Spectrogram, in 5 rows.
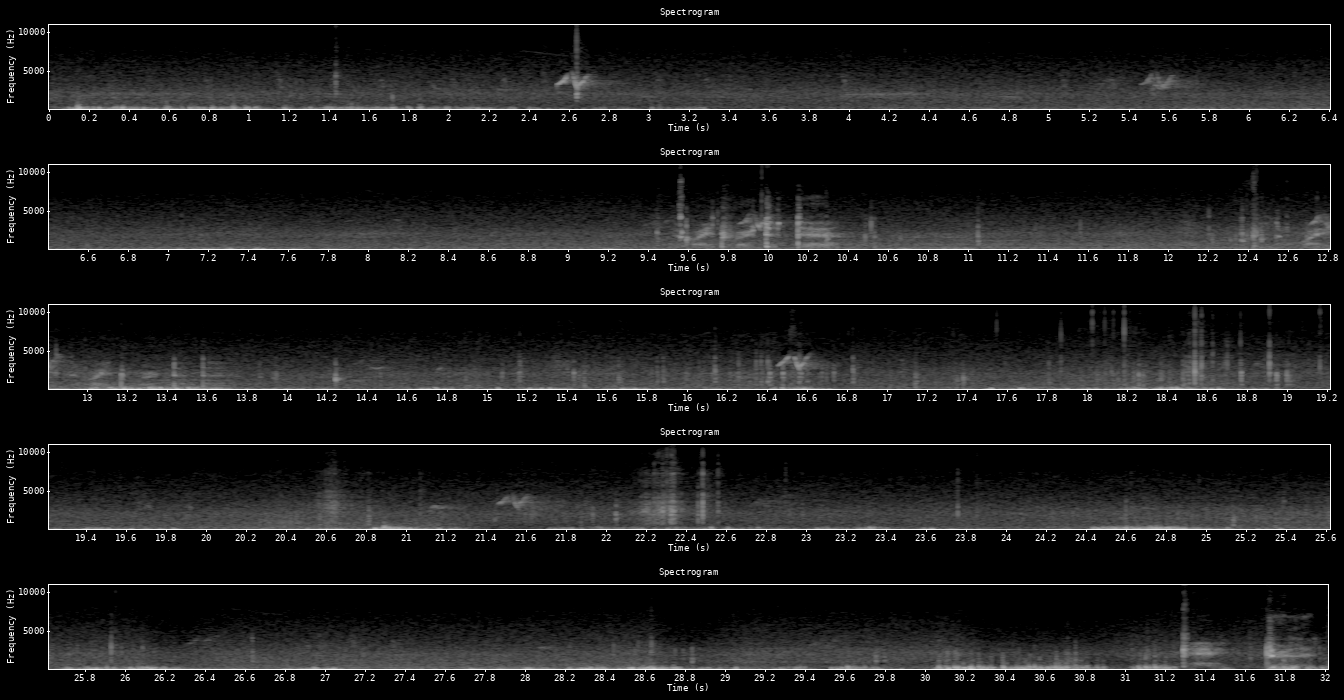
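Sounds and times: rustling in dry bush: 0.4s - 31.8s
faint bird chirps: 1.6s - 3.3s, 3.9s - 5.8s, 12.4s - 15.5s, 16.4s - 16.8s.

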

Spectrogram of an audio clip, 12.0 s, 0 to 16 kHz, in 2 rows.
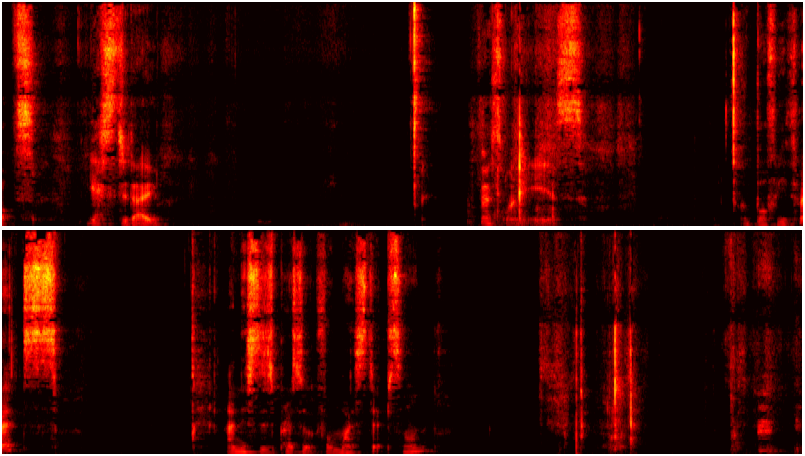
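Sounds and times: person speaking: 3.6s - 4.5s
card rustling: 3.6s - 4.8s, 10.0s - 11.6s.

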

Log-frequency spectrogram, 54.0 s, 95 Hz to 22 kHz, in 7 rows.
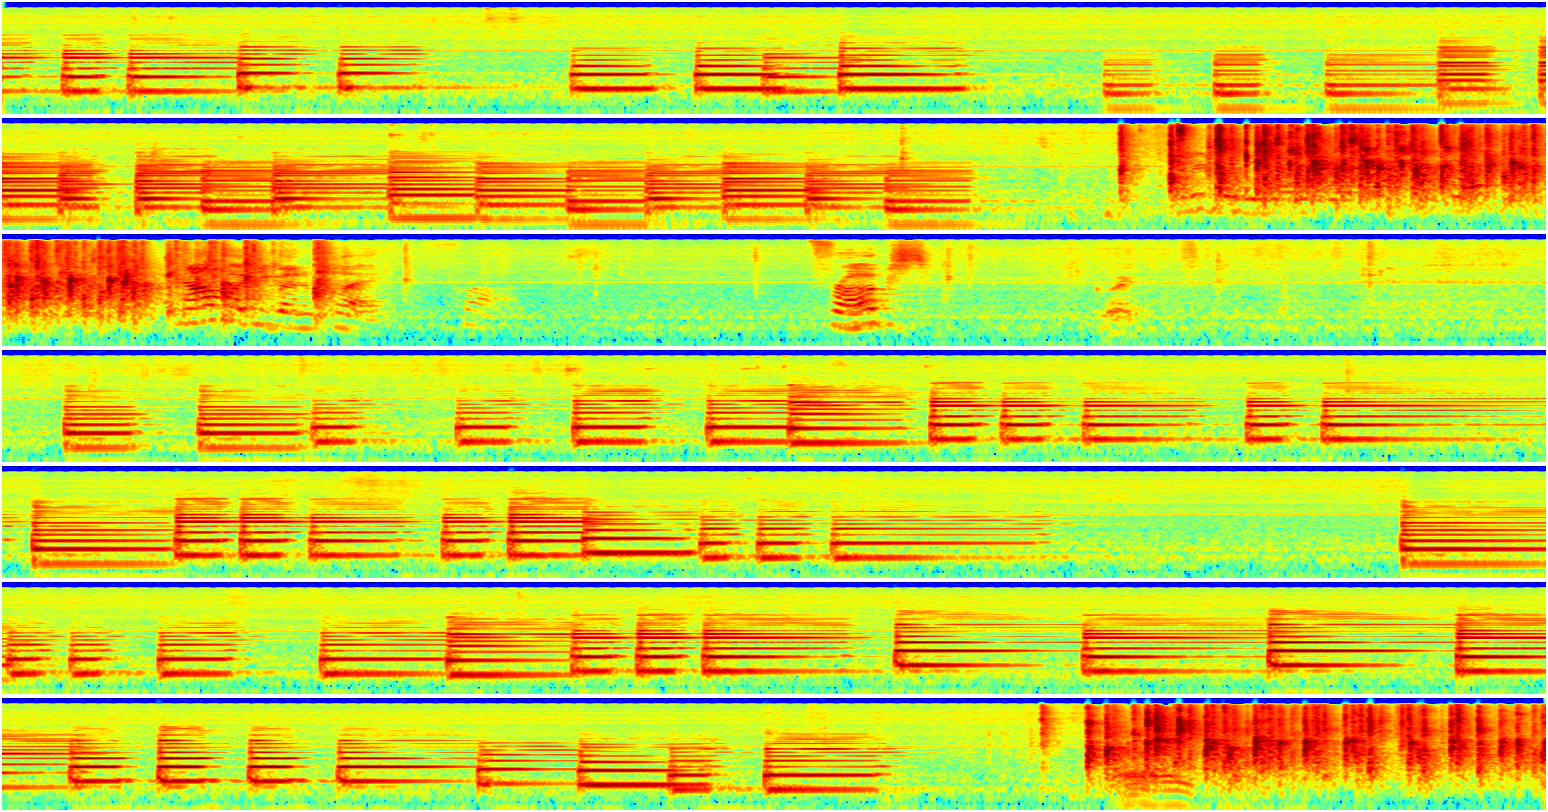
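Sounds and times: child playing piano: 0.0s - 2.2s, 2.8s - 4.9s, 5.5s - 12.8s, 23.5s - 36.2s, 37.9s - 50.8s
audience clapping: 13.2s - 17.3s, 51.5s - 54.0s.

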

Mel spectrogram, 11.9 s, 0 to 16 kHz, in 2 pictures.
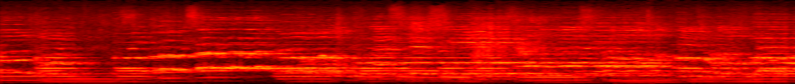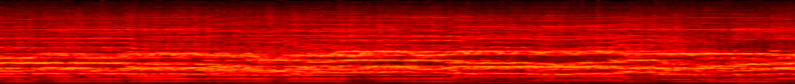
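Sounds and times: church choir singing: 0.0s - 11.9s.

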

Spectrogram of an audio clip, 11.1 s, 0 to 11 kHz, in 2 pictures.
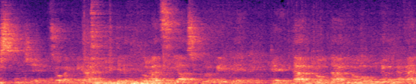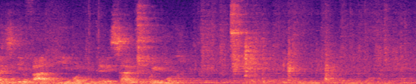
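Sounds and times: indistinct talking: 0.0s - 11.0s.

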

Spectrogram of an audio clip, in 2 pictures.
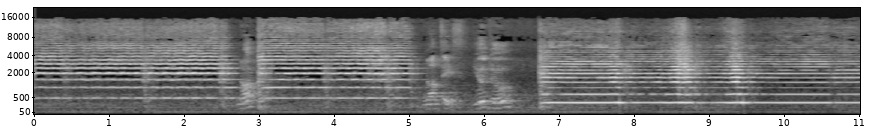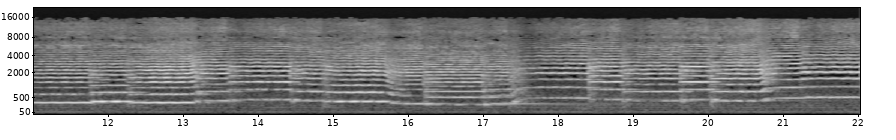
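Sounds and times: bowed cello melody: 0.0s - 22.0s.

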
